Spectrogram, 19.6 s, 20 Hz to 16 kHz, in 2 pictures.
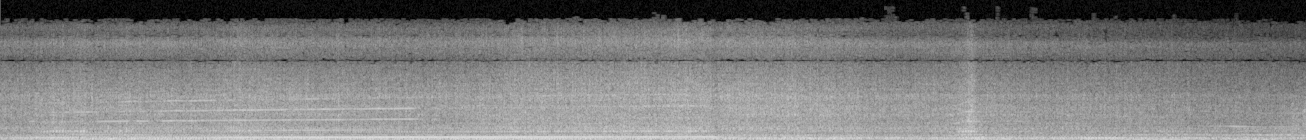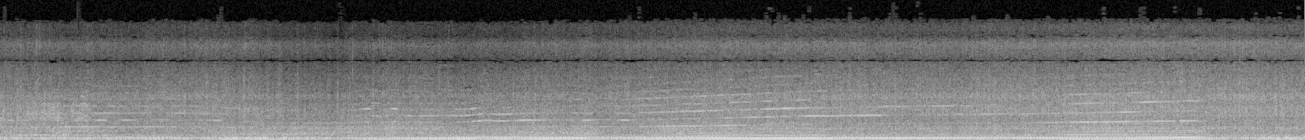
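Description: Chevrolet Camaro ZL1 1LE's supercharged 6.2-litre V8 running hard on track, heard from inside the cabin over road noise. Its pitch climbs steadily for about five seconds, falls away, wavers through the middle, then climbs again before dropping just before the end.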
